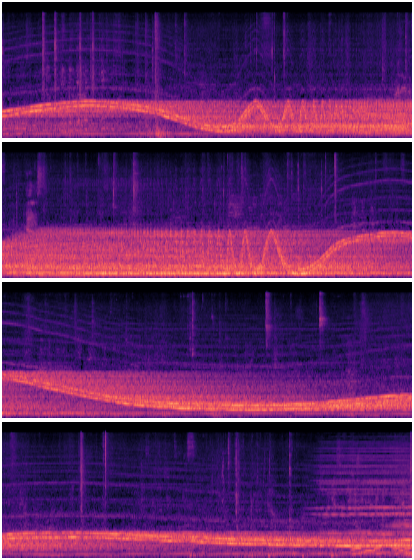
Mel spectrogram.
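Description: RMI Harmonic Synthesizer run through an external ring modulator: a sustained, dense electronic drone. A tone sweeps slowly up and down over it like a siren, in several long swoops, and the drone steps up in pitch about eight seconds in.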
